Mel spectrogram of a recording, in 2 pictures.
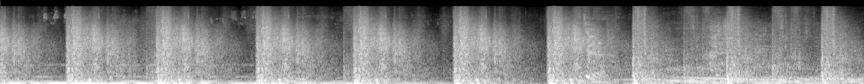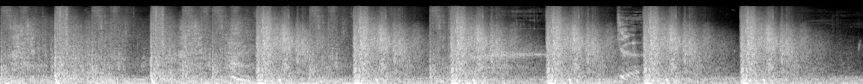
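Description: Gunshots fire repeatedly.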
